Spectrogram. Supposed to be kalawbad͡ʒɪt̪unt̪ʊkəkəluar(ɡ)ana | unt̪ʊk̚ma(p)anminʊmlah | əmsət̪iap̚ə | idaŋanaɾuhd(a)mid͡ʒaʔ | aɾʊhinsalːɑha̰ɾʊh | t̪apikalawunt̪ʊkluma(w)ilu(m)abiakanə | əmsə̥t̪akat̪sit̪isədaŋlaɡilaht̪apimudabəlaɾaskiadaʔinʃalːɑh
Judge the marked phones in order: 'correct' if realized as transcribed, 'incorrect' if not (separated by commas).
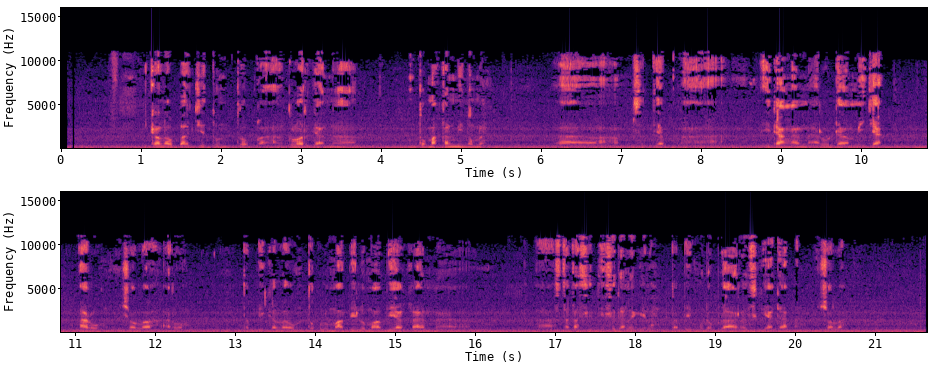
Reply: correct, incorrect, correct, incorrect, correct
